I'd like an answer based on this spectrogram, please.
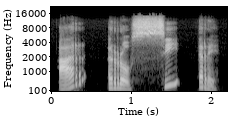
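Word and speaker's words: arrossire: Syllabes : Ar Rossire. Rougir. Presque. Le double « s » est fort.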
